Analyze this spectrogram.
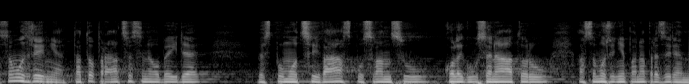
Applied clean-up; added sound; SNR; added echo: none; none; none; none.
